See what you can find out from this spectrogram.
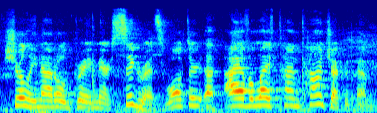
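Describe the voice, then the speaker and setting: A woman's voice: a little high, expressive, fast, a little hiss or hum, lightly acted. A woman acting on a school stage as a self-important veteran radio performer with theatrical hesitations. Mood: smug.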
